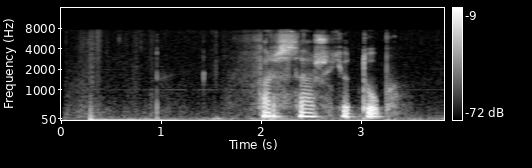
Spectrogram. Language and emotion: Russian, neutral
